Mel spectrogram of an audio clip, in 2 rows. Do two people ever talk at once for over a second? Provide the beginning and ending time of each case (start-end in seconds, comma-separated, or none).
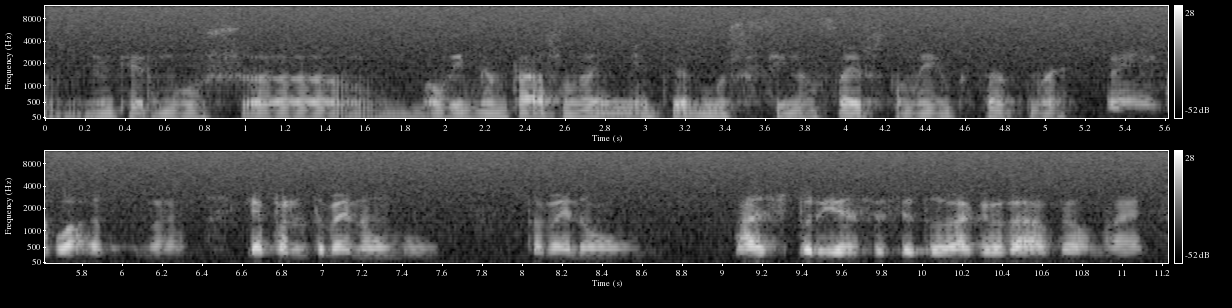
none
